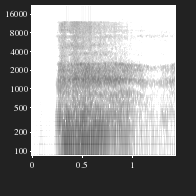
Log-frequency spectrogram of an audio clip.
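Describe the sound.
A man groans once, a short, low, voiced sound lasting about a second that trails off, fairly faint.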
